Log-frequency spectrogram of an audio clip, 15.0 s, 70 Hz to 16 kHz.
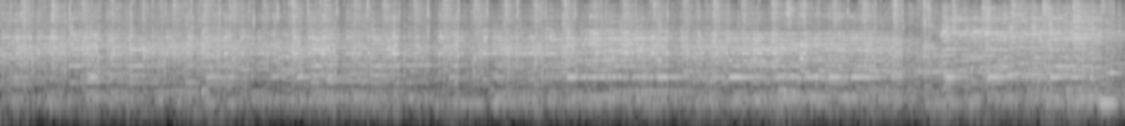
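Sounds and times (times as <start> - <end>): jazz band playing: 0.0 - 15.0.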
